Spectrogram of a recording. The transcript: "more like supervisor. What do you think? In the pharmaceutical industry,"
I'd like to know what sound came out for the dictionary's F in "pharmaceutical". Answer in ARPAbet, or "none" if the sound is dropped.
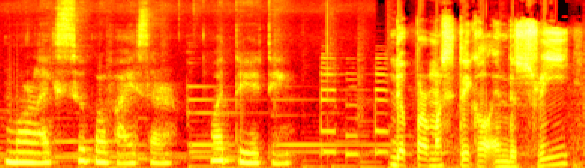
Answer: P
